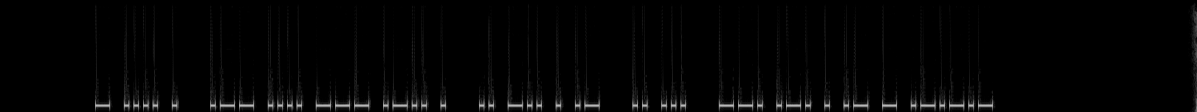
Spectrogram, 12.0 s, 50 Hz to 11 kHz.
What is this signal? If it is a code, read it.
Morse code, heard as a keyed tone, about 25 wpm, 690 Hz. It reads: THE WHOLE IDEA IS GREAT.
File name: practice / 25wpm / Sentences with 2-Word Phrases - 25wpm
